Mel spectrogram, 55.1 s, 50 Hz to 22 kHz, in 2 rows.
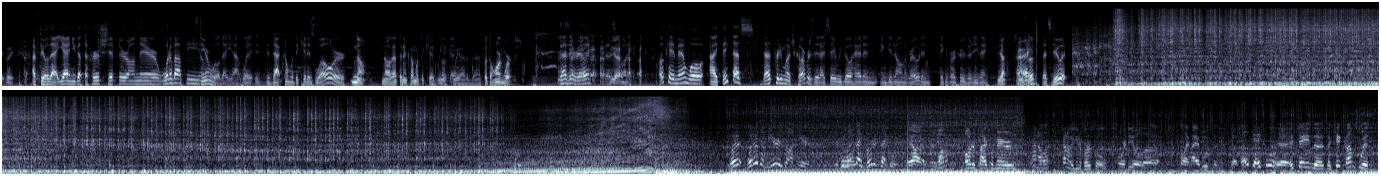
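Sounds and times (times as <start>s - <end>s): engine running and revving: 21.5s - 55.0s.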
